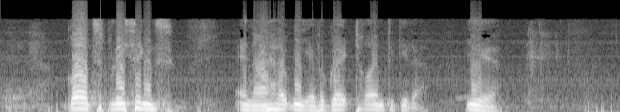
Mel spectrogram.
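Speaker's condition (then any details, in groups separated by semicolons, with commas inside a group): Cerebral palsy; discovered at age 2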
